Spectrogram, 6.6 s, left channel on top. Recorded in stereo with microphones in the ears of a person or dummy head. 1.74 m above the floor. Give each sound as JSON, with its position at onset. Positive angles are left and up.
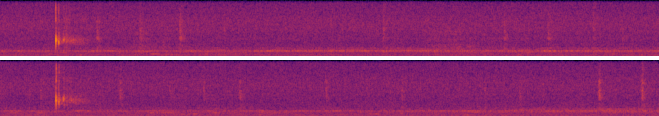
{"t": 0.6, "sound": "a finger snap", "side_deg": 30, "distance_m": 3.0}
